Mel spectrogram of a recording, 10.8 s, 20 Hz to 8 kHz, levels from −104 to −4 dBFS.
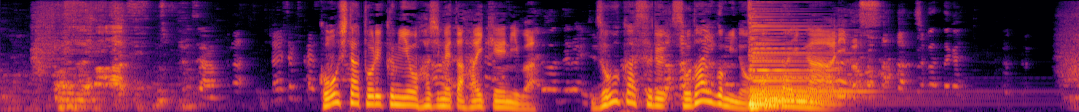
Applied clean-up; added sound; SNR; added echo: classical method log-MMSE.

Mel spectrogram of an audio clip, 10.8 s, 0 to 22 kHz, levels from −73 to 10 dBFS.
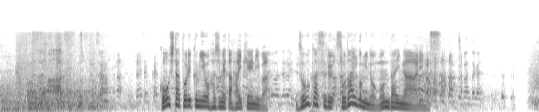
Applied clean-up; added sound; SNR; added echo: none; none; none; none.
